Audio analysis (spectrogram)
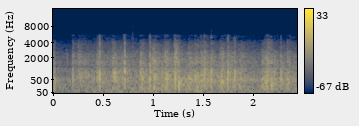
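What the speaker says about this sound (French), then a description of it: "Les échanges de tirs sont très nourris." Dense, rapid gunfire exchange during a police assault on a printing works where armed men were holed up, heard as a steady stream of sharp cracks and pops at a distance, with no talk.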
